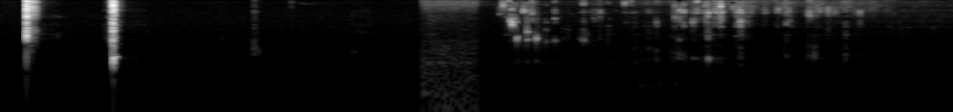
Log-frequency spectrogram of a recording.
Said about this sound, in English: Can we open that up and share it? Sure can. Oh, you brought two cans, though. I did. All right. One for each. All right, let's open one and get it poured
